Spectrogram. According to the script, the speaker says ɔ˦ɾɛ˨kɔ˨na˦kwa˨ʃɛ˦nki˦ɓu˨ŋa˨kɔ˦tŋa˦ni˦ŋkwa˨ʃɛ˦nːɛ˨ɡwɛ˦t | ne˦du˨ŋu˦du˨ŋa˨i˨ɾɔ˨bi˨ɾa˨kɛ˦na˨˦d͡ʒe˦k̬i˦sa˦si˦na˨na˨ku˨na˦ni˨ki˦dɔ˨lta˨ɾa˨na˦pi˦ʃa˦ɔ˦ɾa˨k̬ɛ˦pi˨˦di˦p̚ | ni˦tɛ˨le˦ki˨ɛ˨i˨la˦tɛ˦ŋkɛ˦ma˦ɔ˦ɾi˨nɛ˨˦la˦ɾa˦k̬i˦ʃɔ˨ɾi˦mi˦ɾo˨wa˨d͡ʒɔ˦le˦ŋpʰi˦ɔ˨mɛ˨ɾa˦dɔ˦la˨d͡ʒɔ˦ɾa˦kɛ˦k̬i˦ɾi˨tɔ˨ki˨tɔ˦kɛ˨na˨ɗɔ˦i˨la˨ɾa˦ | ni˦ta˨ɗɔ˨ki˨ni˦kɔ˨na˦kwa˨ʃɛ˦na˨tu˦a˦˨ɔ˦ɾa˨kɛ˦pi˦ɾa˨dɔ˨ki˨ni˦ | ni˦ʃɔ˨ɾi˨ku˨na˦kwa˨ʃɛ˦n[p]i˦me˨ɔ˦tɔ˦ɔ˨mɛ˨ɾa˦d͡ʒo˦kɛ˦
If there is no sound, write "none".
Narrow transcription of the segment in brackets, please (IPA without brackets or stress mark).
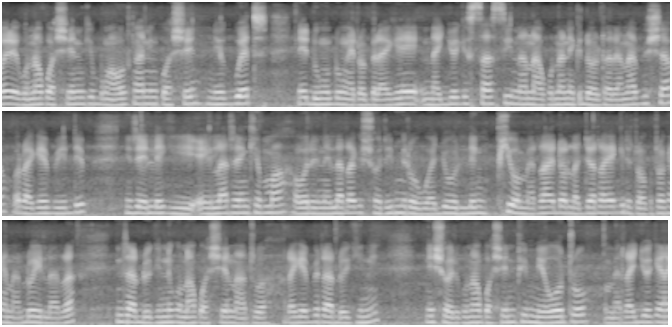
p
